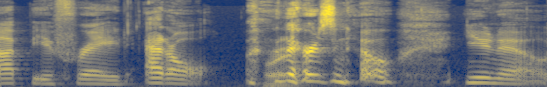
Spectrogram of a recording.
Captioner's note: laughing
